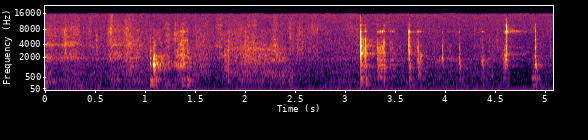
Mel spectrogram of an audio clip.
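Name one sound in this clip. A metal drill chuck clicks and rattles as it is turned by hand.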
